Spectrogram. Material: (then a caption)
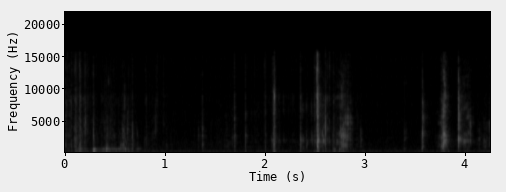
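Soap. A utility knife blade scrapes and cuts into the surface of a hand-held, solid purple oval bar of dry soap with a dark coating. It makes a quiet run of short, dry scratching and crunching strokes with bright crackly edges. Each stroke dies away almost instantly.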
